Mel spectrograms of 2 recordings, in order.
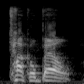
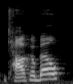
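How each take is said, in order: First: Taco Bell slowed, leaning on O and Bell; overstressed Taco Bell. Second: Taco Bell with a light, unstressed middle; one smooth Taco Bell. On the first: Retold or imitated. Mimicking co-host's version, Taco Bell with heavy O and Bell. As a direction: hit the O and the Bell separately in Taco Bell. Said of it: "too much emphasis on the O and on the bell". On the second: Shown as a demonstration. Correcting co-host's emphasis, Taco Bell in one smooth motion. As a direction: glide through Taco Bell as one word. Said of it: "just one smooth Taco Bell".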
